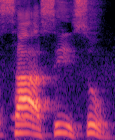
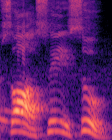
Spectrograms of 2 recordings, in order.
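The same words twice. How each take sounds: First: সা, সি, সু light and flat-tongued; thin sin. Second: স, সি, সু thick and rounded, raised voice; heavy sad. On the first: Teacher leading the class, সা, সি, সু thin and light. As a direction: keep every s in সা, সি, সু thin. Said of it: "পাতলা হবে". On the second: Teacher leading the class, স, সি, সু full and heavy. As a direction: make every s in স, সি, সু emphatic. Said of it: "সদ মোটা". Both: Shown as a demonstration.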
